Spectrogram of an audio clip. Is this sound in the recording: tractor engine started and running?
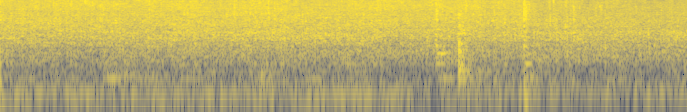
no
